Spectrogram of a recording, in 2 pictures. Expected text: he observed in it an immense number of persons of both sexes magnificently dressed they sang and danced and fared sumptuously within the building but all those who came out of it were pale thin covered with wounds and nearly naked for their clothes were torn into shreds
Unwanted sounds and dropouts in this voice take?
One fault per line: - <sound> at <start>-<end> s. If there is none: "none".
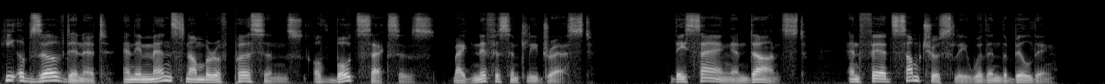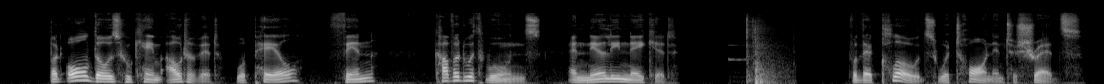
- squeak at 18.3-19.0 s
